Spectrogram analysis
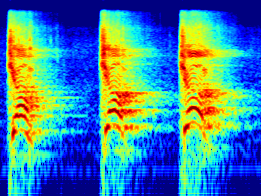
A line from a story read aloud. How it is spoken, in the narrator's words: yelled the people until they were hoarse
